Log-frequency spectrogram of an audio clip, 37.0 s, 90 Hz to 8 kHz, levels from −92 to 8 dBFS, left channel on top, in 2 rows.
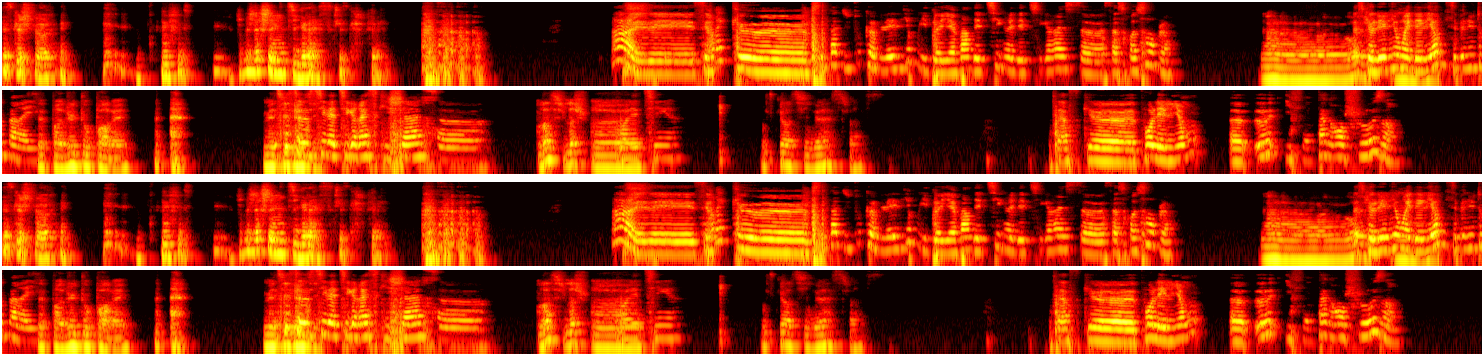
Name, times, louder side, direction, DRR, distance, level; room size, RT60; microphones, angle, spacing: voice 1, 0.0-0.9 1.3-1.7 2.0-2.4 2.6-4.8 7.8-8.1 10.0-10.1 15.7-17.1 17.4-17.7 18.9-20.1 20.4-20.8 21.8-22.4 25.2-26.5 28.0-29.3, left 1 dB, 30° left, 0.7 m, -24 dB
voice 2, 5.2-6.0 7.6-14.6 16.9-19.0 21.9-24.5 26.2-27.0 31.6-33.4 33.8-36.0, equal, 80° left, 1.3 m, -23 dB
2.9 x 2.5 x 2.7 m
head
